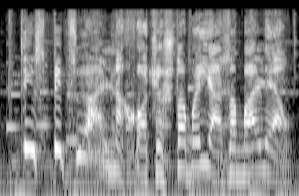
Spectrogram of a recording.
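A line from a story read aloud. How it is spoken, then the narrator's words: Nasty mocking squeak. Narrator (Russian): передразнивая бараша, гадко пропищала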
